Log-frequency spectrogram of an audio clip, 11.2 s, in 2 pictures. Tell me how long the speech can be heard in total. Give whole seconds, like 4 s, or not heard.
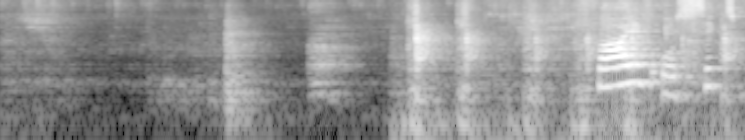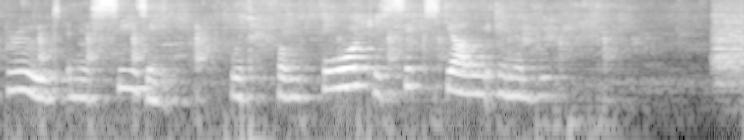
5 s.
